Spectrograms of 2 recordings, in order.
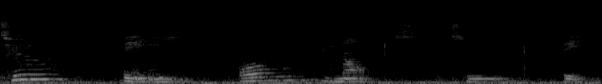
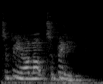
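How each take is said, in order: First: It is said very slowly. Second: It is said very fast.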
